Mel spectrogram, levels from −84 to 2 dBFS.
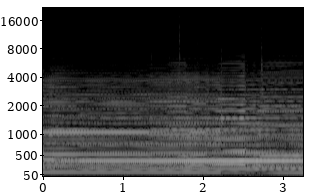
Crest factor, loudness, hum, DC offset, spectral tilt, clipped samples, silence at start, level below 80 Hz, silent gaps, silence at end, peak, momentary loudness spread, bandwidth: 12 dB; -37 LUFS; none; under 0.1%; -7 dB/octave; under 0.1%; 0 s; -74 dBFS; none; 0 s; -24 dBFS; 3 LU; 9.2 kHz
